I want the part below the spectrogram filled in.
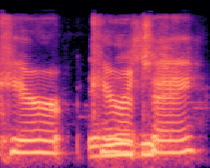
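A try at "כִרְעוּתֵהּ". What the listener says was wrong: Hirute. Okay, so after the resh is an ayin, and that's silent. So we're gonna just pronounce the letter next to it, which is u. That's vowel. Hir u te. Okay, but it's a chaf, not a kaf. So it's going to be hirute.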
